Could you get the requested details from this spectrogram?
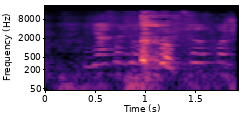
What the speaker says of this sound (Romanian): Eu tușesc într-una și respir și greu.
